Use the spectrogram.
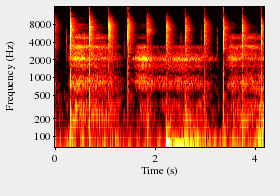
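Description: Long black nails start the swing of a desktop chrome steel Newton's cradle with five solid chrome balls, and the steel balls knock together repeatedly. Eleven sharp, bright clicks come at a steady, slightly uneven pace, each followed by a short metallic ring with high tonal overtones.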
